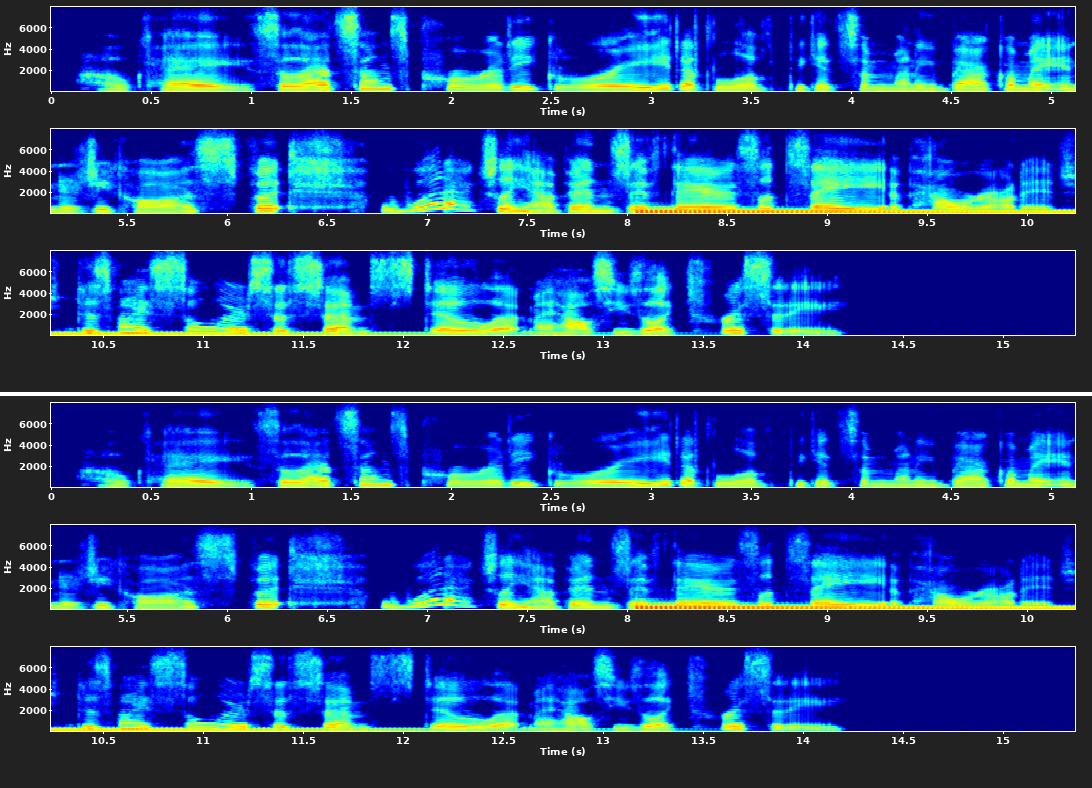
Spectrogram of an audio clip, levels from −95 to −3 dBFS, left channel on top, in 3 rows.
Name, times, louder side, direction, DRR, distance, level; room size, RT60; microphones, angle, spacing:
voice 1, 0.1-14.2, left 3 dB, 30° left, 0.7 m, -36 dB
sound 1, 8.0-12.4, right 1 dB, 10° right, 0.3 m, -31 dB
open air
head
